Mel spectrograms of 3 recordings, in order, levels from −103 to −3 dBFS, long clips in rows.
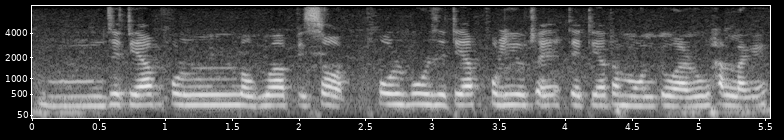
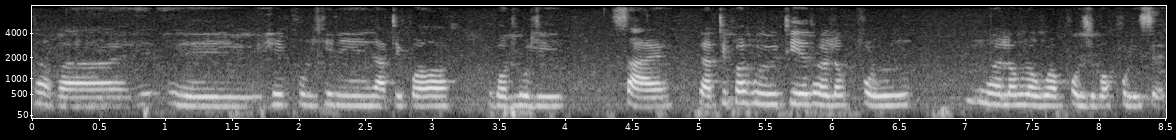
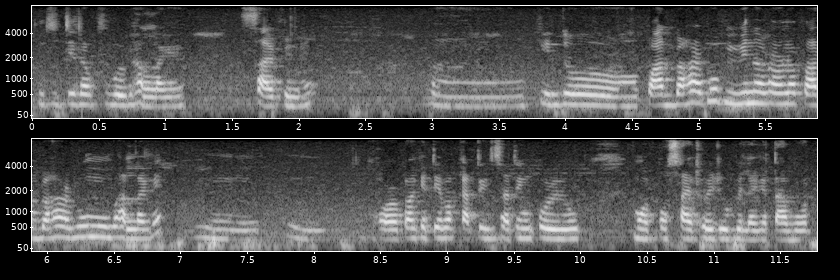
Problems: none marked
